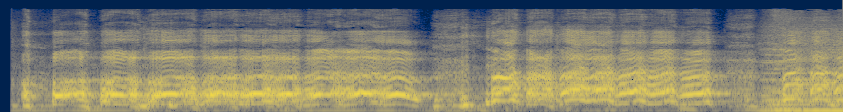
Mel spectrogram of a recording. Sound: Keith laughing; bright music; Keith continues laughing

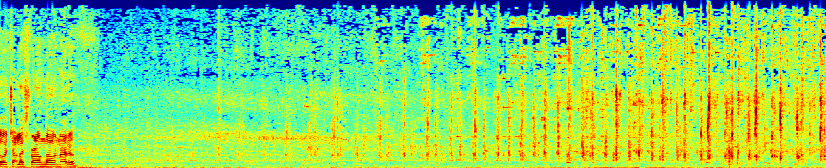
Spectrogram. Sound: horses running

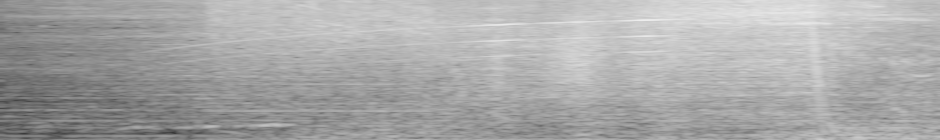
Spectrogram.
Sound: increasing intense buzzing

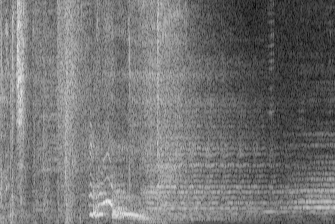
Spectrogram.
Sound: Gaby screams

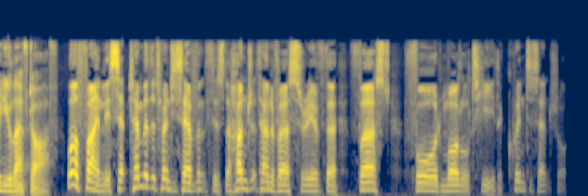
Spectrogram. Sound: podcast voice

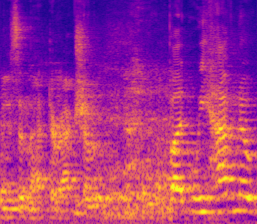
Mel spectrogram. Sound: laughter

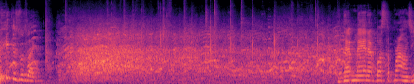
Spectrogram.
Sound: laughter

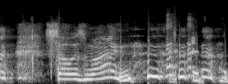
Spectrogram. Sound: laughter

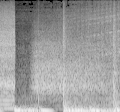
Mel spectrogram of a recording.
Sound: cheering

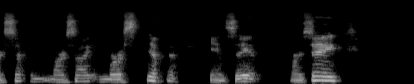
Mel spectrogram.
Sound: laughs

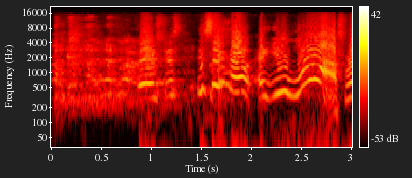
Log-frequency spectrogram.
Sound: audience laughter

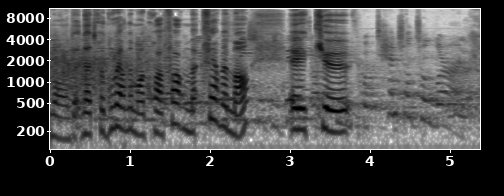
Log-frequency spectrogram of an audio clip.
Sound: applause

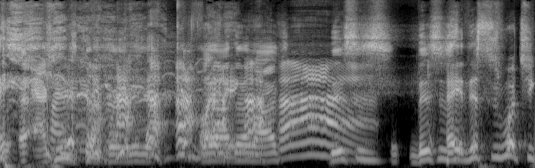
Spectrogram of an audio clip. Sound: group laughs

